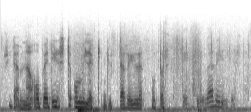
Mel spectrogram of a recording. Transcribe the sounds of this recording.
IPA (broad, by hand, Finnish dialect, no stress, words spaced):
sitæ minæ opetin sitːe omilːekːin tytːærilːen mutːɑ sitːe tehtiːʋ ʋærilːisestæ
